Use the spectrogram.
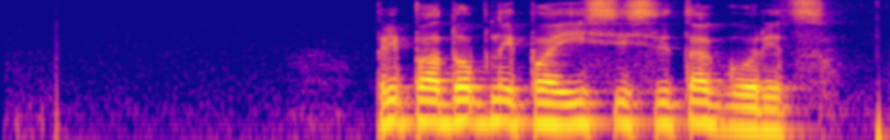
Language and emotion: Russian, neutral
